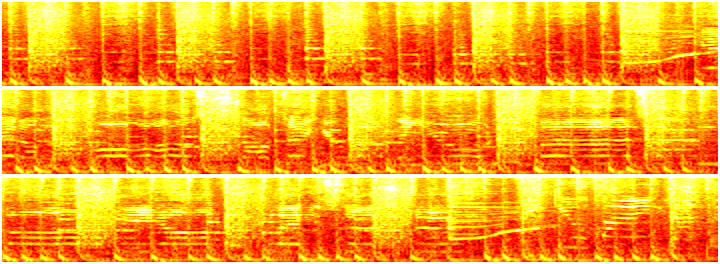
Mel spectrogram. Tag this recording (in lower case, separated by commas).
music, drum kit, bass drum, musical instrument, drum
